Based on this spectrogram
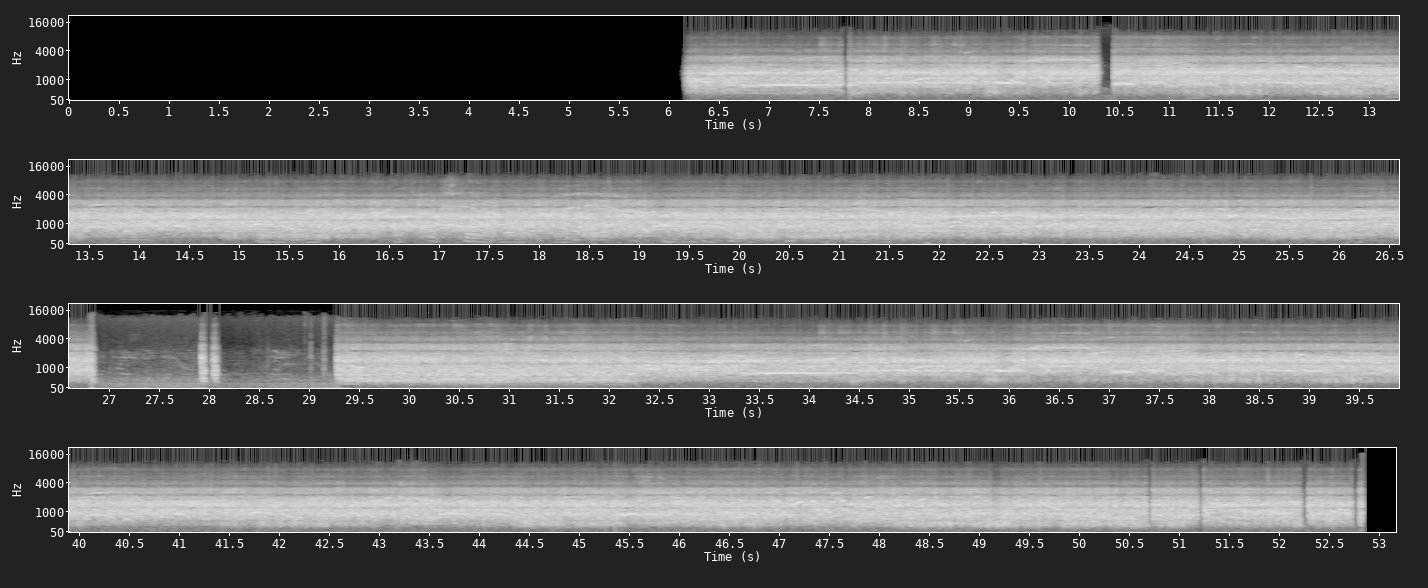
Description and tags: Crowd screaming
Sorry for the blank spots,it was recorded from a crashing building and the recorder skipped a little.
people, scream, collapse, structure, boom, radio, help, crash, cry, fair, crowd, police, building-crash, screaming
